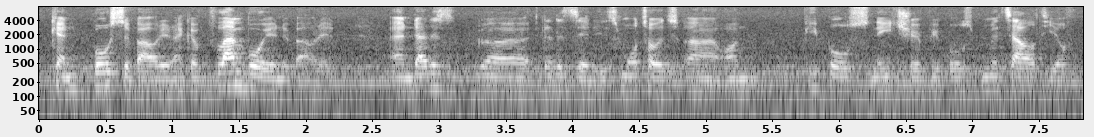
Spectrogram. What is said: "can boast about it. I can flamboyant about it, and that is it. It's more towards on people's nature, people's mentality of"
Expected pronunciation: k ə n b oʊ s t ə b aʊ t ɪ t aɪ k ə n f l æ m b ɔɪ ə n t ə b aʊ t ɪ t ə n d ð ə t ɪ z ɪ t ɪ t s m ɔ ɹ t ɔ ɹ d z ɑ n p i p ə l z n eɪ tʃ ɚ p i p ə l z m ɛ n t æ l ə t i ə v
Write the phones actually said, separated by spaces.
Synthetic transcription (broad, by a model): k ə n b oʊ s t ə b aʊ t ɪ t aɪ k ə n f l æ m b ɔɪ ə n ə b aʊ t ɪ t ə n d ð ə t ɪ z ɪ t ɪ t s m ɔ ɹ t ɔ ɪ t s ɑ n p i p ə l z n eɪ tʃ ɚ p i p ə l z m ɛ n t æ l ə t i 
